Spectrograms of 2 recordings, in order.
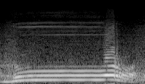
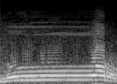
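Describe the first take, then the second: Both takes have the same delivery.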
